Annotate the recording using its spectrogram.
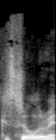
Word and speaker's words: Casula: It will be places like Casula in Western Sydney. Am I even saying that correctly? – You are indeed.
